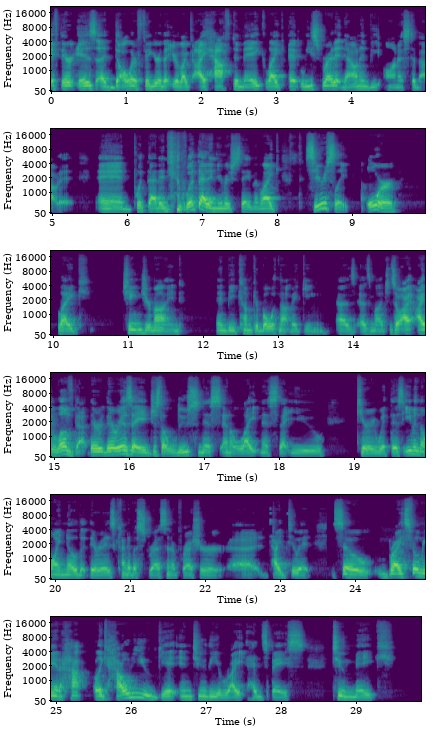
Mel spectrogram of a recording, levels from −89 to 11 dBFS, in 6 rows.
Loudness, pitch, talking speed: -19 LUFS, 130 Hz, 210 wpm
